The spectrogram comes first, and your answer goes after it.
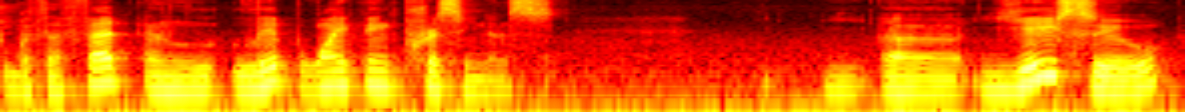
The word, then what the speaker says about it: Jesu: Jesu, pronounced Jesu, not Yesu, followed by a huge comma and expressive breath of intake.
